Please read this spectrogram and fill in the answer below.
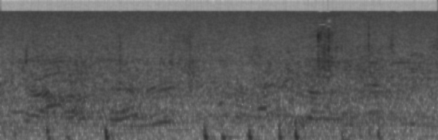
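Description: Footsteps of someone walking on a paved path, heard as dull low thumps a few times a second, with indistinct voices of people nearby.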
